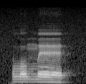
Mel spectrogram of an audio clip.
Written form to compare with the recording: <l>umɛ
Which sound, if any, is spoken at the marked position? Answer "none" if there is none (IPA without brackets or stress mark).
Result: lˠ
